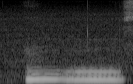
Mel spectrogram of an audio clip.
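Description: A man humming one long, steady 'mmm' of about a second and a half, its pitch stepping slightly lower partway through.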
